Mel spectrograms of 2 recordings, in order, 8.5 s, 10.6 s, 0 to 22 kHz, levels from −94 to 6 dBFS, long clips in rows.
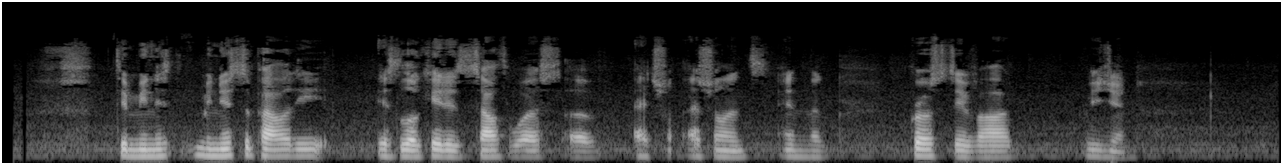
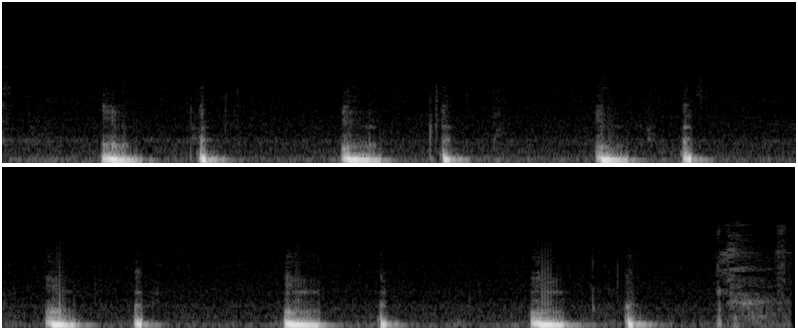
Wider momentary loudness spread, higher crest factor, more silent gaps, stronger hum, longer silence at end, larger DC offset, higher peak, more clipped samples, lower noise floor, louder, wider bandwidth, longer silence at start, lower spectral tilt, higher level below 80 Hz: first, 19 LU vs 15 LU; first, 24 dB vs 18 dB; neither; neither; about the same, 1.05 s vs 1 s; neither; first, -2 dBFS vs -6 dBFS; neither; second, -56 dBFS vs -67 dBFS; about the same, -26 LUFS vs -25 LUFS; first, 9.6 kHz vs 0.9 kHz; second, 0.4 s vs 0.65 s; second, -6.5 dB/octave vs -12 dB/octave; second, -70 dBFS vs -24 dBFS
